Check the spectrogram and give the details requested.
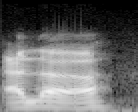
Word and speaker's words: Haller: But he said, Gonzo, please, can you pronounce Sanson, which is Morgan Sanson from Marseille, but I can't pronounce Haller or Fornals. Anyway, it's Haller, and it's not Fornals, it's the fornicator.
